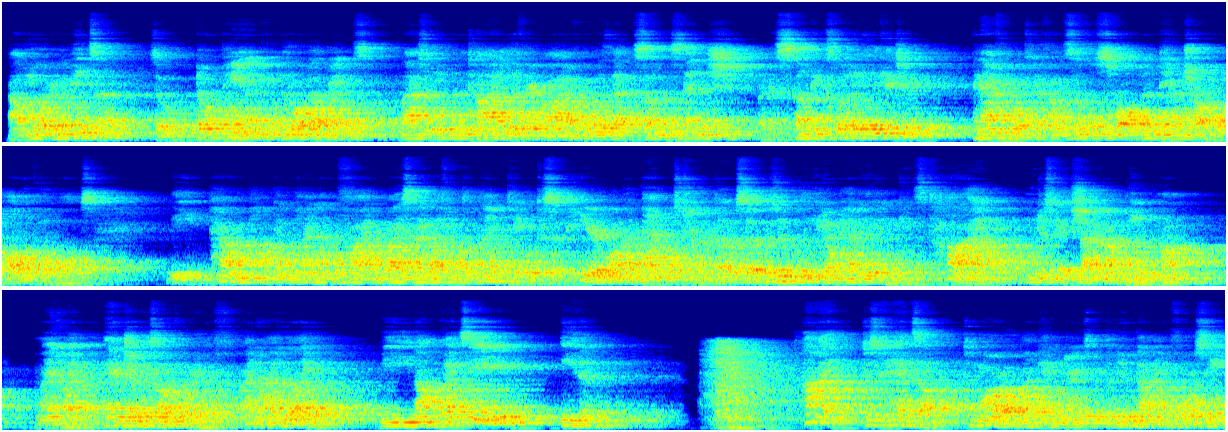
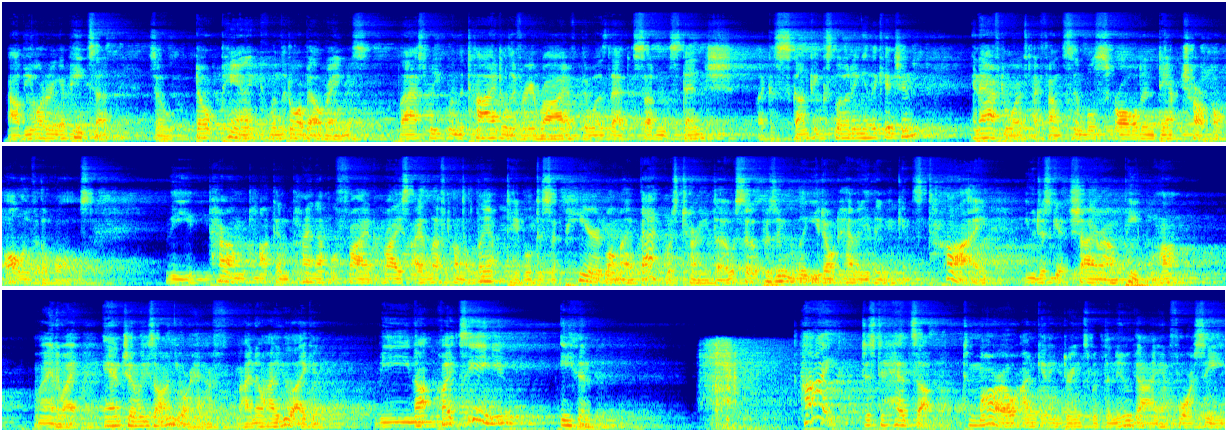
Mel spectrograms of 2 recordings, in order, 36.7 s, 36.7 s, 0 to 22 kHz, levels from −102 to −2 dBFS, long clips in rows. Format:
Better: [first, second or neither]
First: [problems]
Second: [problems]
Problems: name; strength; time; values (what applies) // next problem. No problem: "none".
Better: second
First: room echo; strong; dies away in 2.2 s // off-mic speech; far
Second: room echo; slight; dies away in 1.9 s // off-mic speech; somewhat distant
